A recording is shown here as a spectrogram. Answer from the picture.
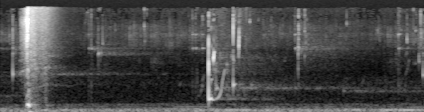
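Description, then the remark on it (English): A light splash as a fishing line, its hook baited with jerky, drops into dead calm water, followed about two seconds later by a bubbly, pitched bloop as it sinks, over a steady low background rumble. “Think you can sink your line down there”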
